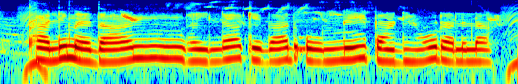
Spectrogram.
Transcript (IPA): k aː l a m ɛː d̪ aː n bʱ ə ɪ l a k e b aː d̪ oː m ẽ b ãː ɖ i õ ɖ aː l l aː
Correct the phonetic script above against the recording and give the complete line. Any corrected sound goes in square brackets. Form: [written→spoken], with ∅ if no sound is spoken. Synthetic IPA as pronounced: [k→kʰ] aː l [a→i] m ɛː d̪ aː n bʱ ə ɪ l a k e b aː d̪ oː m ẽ [b→p] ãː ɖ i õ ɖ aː l l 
